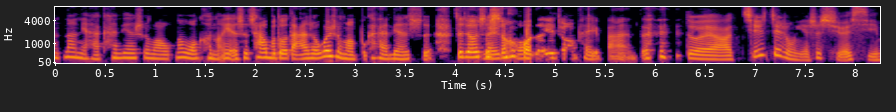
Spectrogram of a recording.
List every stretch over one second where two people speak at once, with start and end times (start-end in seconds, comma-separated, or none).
none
